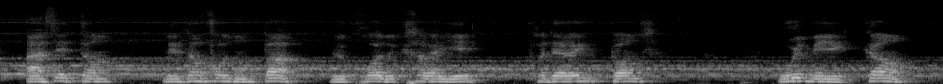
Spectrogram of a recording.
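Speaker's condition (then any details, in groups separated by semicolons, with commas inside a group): Multiple sclerosis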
